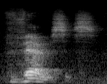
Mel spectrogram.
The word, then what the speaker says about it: varices: O estresse está no I. Aqui é varices.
